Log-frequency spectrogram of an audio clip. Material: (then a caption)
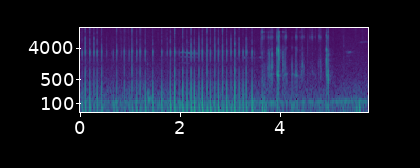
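Glass. A small red nail polish bottle with a glass body and black plastic cap, held in one hand, is tapped quickly with long red acrylic nails, producing about 37 rapid, dry clicks with a glassy tone near 3.6 kHz and almost no ring. A steady low hum runs underneath, and the taps grow sparser and softer toward the end, with a sharper, louder clack near the four-second mark.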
